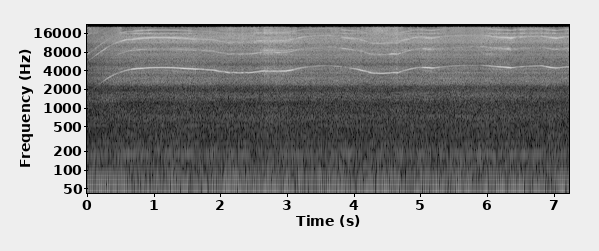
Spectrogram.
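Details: High-speed dental handpiece doing gingival extension of the boxes in an MOD amalgam preparation on tooth 29 of an Acadental typodont: a steady high-pitched whine wavering slightly in pitch as it cuts, over low room hum.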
